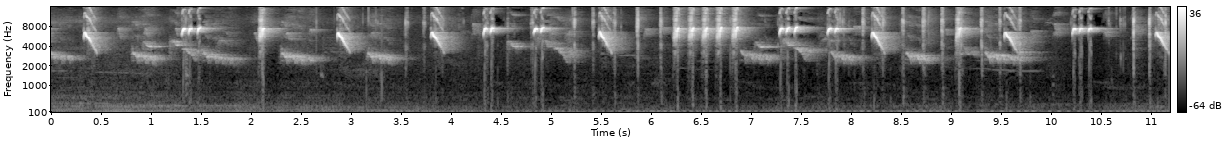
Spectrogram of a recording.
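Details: A long, lively phrase from the kolibri ninja sunbird: high sharp chirps, downslurred whistles and lower buzzy notes, with dense rattling runs of rapid chips in the middle.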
